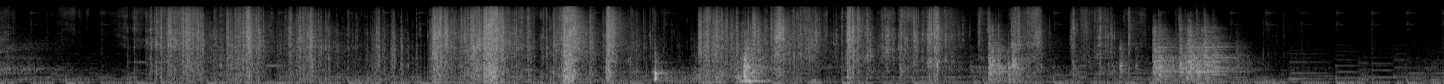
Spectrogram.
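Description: Sheet of baking parchment paper crinkling and rustling in irregular bursts as it is pressed and folded into a metal baking tray. Soft background music runs underneath, and the rustling dies away near the end.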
